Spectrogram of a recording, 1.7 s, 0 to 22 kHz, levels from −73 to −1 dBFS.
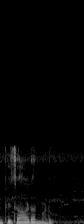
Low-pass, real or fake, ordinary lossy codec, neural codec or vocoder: none; real; none; none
